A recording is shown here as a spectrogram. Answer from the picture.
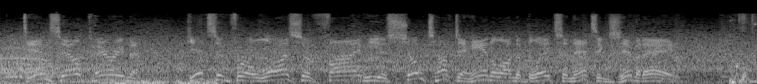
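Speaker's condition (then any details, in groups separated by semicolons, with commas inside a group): No condition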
